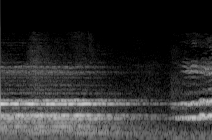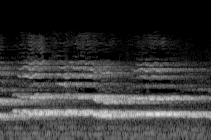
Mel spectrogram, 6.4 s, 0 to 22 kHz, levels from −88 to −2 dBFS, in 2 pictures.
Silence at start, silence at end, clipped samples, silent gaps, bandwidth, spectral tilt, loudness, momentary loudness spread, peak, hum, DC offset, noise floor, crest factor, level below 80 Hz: 0 s; 0 s; under 0.1%; none; 9 kHz; -5 dB/octave; -24 LUFS; 14 LU; -8 dBFS; none; under 0.1%; -49 dBFS; 16 dB; -58 dBFS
